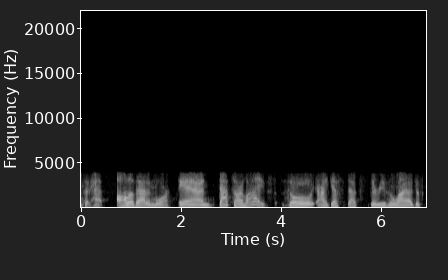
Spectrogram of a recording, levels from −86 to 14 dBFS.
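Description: Throughout the speech, GSM full-rate codec damage is plainly audible. The coder models the vocal tract and excites it with a sparse regular pulse train, which gives voicing a buzzy, gravelly roughness consistent with the 13 kbps full-rate scheme. The band runs roughly 150 Hz to 3.4 kHz, with nothing above 3.8 kHz.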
